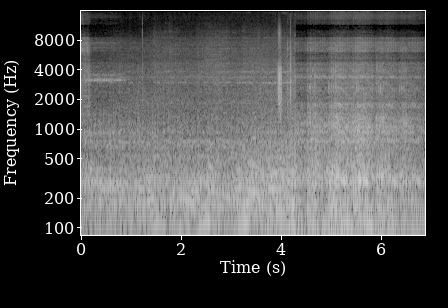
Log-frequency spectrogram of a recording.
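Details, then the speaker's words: Hero Honda Splendor Plus single-cylinder engine running with magnet and coil plate removed: loud, busy, uneven metallic clatter from a loose, slack timing chain. "इसके engine का sound सुनो आप लोग कितना ज्यादा engine sound कर रहा है चलो ये चेक करते हैं क्यों कर रहा है तो यहां पर टाइमिंग चैन देखते हैं लूज है क्या बहुत ज्यादा लॉस है"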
